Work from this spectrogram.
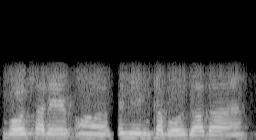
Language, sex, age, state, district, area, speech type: Hindi, female, 30-45, Uttar Pradesh, Azamgarh, rural, conversation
